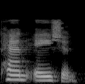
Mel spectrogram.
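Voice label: "Pan-Asian", English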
